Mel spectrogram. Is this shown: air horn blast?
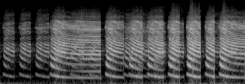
yes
